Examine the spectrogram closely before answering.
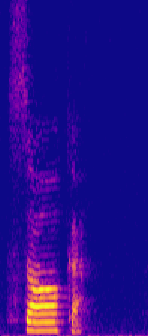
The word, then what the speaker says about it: sake: If it's an open syllable, it means it ends in a vowel, and that vowel is a long sound.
